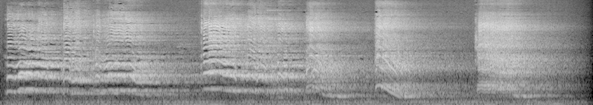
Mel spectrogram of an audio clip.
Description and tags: Master Kazooist Cartoon Kevin getting very forceful in front of a cheap Radio Shack clipon condenser with Cooledit effects.
free, improv, kazoo, sample, sound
